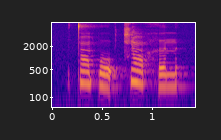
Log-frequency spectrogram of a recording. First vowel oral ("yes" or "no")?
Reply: no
